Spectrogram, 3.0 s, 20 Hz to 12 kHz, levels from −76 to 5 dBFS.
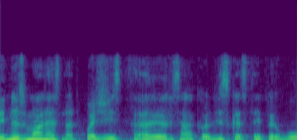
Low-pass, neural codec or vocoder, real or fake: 7.2 kHz; codec, 16 kHz, 1.1 kbps, Voila-Tokenizer; fake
